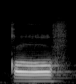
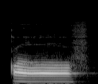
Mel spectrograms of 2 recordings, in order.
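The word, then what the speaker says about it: ق: So the next articulation point is for qaf. Qaf, Qaf from deepest part of the tongue. It is pronounced from deepest part of the tongue, from the soft plate near the uvula, like Qaf.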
